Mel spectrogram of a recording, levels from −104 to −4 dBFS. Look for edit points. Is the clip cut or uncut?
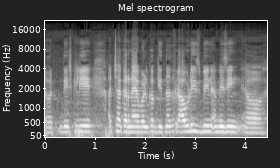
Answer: cut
